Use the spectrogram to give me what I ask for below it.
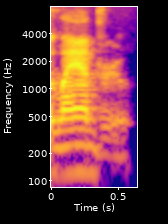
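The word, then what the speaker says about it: Landrieu: Senator Landrew, that's that's how you say it's one of those,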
